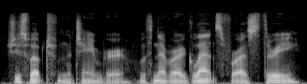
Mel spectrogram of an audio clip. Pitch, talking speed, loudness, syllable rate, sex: 85 Hz, 215 wpm, -18 LUFS, 5.2 syllables/s, male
